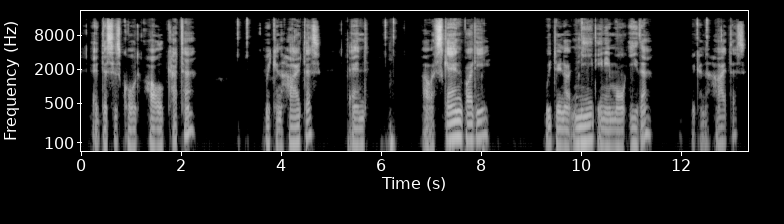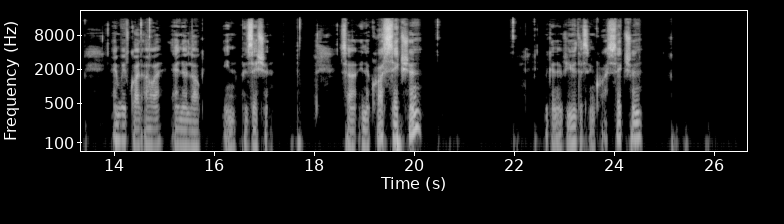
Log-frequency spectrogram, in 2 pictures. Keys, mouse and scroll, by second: 3.1 click, 4.0-4.4 scroll down 2, 4.4-6.0 middle drag, 6.0 click, 6.7 scroll up 2, 7.4-12.3 middle drag, 12.3 click, 12.9 scroll down 2, 13.4-14.5 middle drag, 14.5 click, 15.3-18.3 middle drag, 18.7 scroll down 2, 19.6 alt+b, 22.4-23.4 middle drag, 23.4-23.7 scroll up 1, 23.9 scroll up 6, 24.3-25.3 middle drag, 25.3 z.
